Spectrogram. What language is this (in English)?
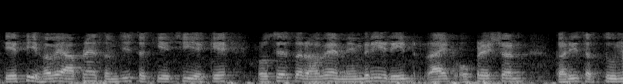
Gujarati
